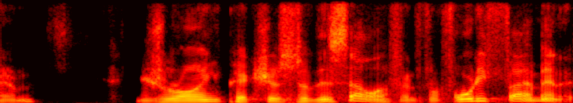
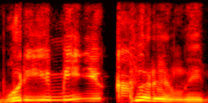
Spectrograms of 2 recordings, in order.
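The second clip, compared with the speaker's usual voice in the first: disbelief; 12 semitones higher, 4 dB louder than usual. Retold or imitated. Disbelief at classmates skipping drawing.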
